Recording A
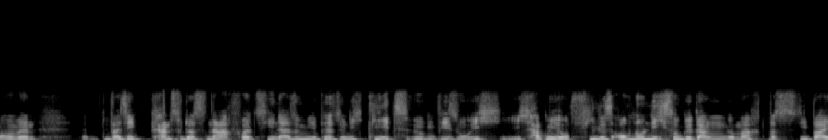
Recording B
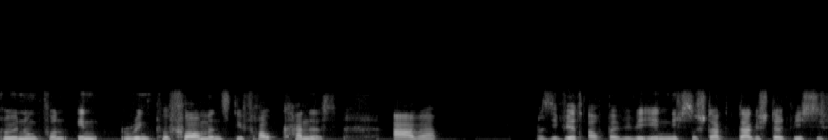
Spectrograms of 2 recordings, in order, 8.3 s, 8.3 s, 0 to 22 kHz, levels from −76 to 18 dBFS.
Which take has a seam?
A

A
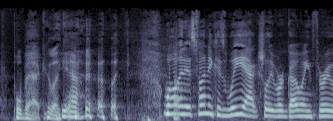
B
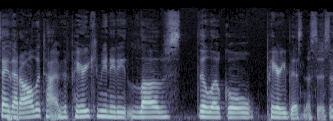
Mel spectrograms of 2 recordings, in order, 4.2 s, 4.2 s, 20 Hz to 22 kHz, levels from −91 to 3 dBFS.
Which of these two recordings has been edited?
B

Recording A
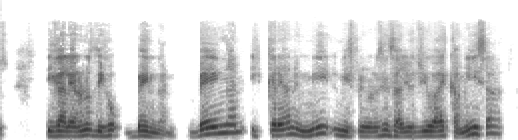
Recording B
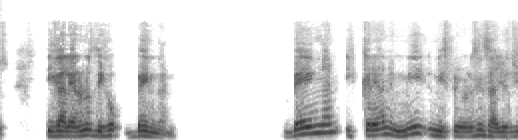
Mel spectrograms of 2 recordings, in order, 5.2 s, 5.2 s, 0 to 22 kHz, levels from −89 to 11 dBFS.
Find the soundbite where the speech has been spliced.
A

